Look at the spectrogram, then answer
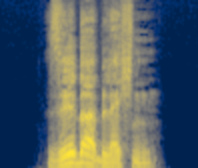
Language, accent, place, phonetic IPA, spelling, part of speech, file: German, Germany, Berlin, [ˈzɪlbɐˌblɛçn̩], Silberblechen, noun, De-Silberblechen.ogg
- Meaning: dative plural of Silberblech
